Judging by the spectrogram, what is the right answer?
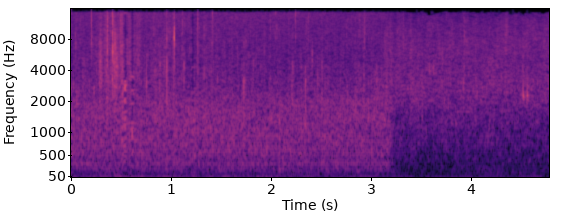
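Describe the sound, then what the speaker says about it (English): Heavy monsoon rain on Christmas Island pours down steadily in a dense hiss of drops, easing slightly to a softer patter near the end. "That call comes with the first of the monsoon rains."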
